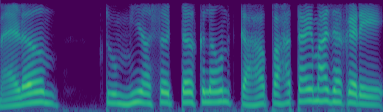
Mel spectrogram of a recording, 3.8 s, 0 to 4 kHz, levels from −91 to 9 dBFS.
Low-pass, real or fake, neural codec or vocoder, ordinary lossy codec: 3.6 kHz; fake; codec, 24 kHz, 1.2 kbps, DualCodec; none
